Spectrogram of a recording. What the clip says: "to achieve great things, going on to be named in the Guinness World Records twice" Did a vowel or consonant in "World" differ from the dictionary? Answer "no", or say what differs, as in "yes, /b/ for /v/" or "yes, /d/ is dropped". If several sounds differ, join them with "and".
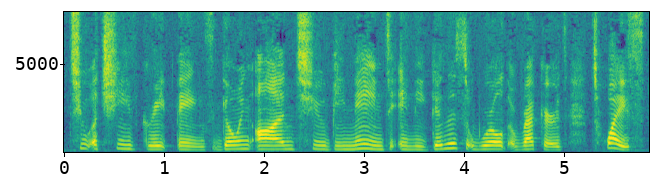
no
